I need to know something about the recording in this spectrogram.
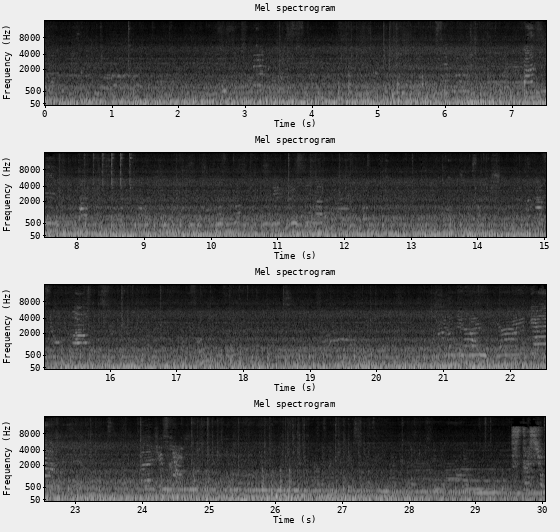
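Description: Rennes metro line B train, a rubber-tyred Siemens Cityval, running through the tunnel with a steady loud rumble. In the last few seconds a whine falls steadily in pitch as the train slows for the next station.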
